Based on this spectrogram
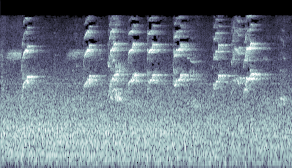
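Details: A coconut lorikeet, an introduced species now breeding locally in Singapore, gives a run of shrill, screechy, slightly harsh calls in uneven bursts about once a second.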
